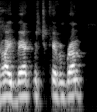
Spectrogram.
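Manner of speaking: normal talking voice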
